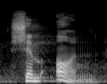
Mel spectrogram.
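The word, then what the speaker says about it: שמעון: and she names him Simon or in Hebrew shim ohn because she says the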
